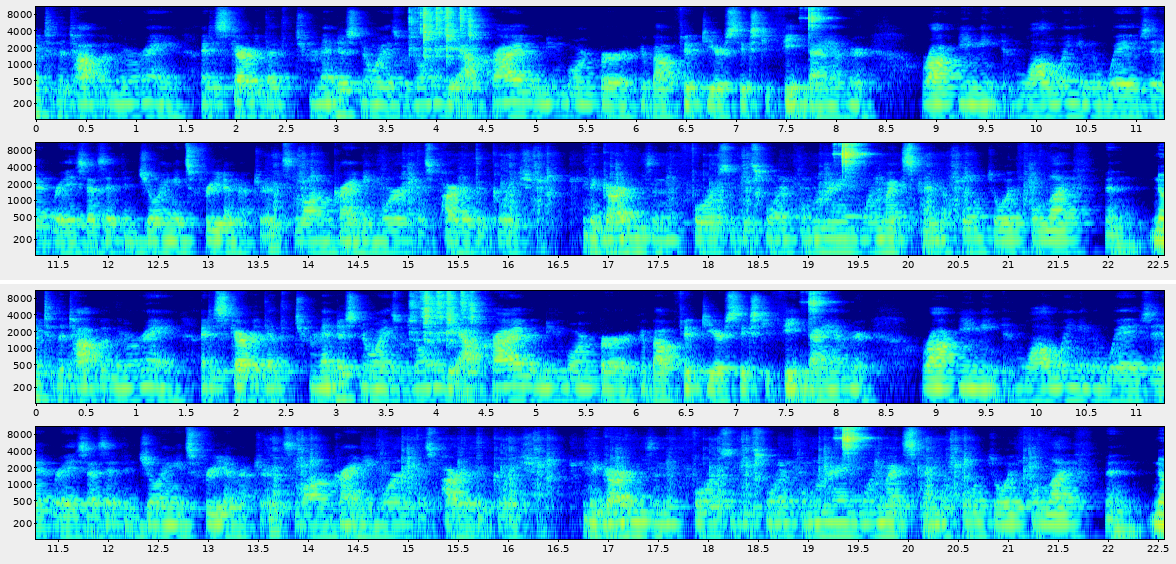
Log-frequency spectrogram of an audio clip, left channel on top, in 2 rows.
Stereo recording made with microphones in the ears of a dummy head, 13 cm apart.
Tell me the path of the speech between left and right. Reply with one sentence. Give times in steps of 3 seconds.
You can hear the speech on the right from 0 s, in the centre from 6 s and on the left from 9 s.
